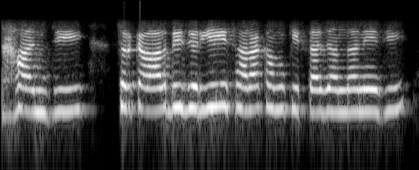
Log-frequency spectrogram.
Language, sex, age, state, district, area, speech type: Punjabi, female, 30-45, Punjab, Muktsar, urban, conversation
